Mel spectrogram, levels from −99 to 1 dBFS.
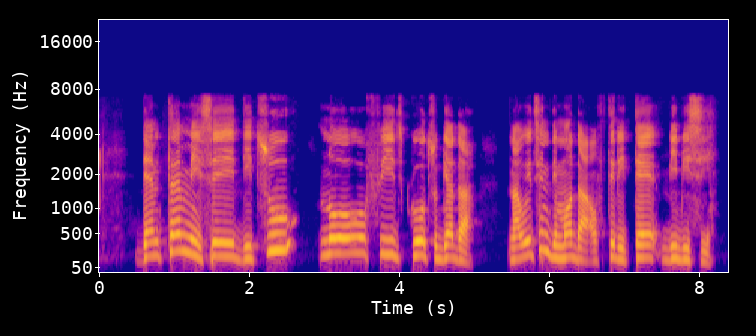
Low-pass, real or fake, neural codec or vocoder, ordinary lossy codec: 7.2 kHz; real; none; none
